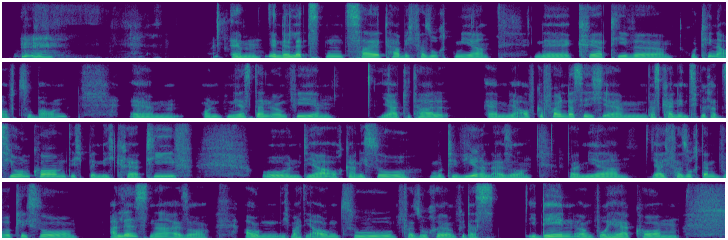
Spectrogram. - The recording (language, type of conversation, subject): German, advice, Wie kann ich eine kreative Routine aufbauen, auch wenn Inspiration nur selten kommt?
- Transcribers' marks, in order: throat clearing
